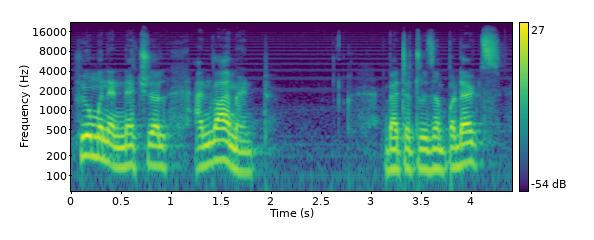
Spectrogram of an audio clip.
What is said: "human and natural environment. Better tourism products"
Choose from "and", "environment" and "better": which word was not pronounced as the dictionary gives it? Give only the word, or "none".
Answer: environment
